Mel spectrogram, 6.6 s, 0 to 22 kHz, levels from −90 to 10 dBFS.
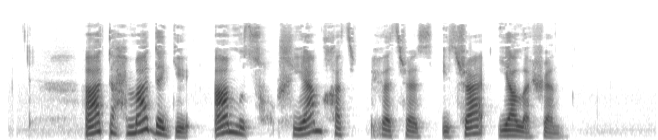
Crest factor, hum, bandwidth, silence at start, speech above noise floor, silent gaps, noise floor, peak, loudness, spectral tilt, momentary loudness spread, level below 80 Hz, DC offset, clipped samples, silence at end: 22 dB; none; 11.5 kHz; 0.85 s; 53 dB; none; -74 dBFS; 0 dBFS; -21 LUFS; -5 dB/octave; 12 LU; -72 dBFS; under 0.1%; under 0.1%; 1 s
